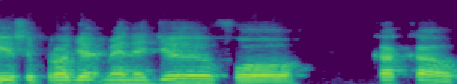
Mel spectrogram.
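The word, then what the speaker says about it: cacao: a project manager for kakao or in malaysia we pronounce it as coco maybe the same in indonesia coco conservation at klingkumang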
